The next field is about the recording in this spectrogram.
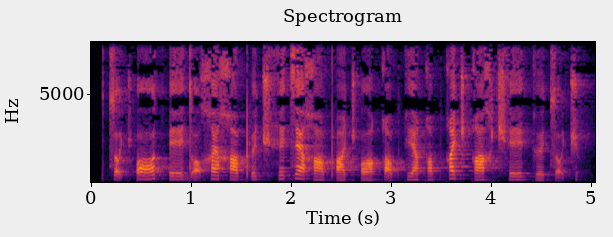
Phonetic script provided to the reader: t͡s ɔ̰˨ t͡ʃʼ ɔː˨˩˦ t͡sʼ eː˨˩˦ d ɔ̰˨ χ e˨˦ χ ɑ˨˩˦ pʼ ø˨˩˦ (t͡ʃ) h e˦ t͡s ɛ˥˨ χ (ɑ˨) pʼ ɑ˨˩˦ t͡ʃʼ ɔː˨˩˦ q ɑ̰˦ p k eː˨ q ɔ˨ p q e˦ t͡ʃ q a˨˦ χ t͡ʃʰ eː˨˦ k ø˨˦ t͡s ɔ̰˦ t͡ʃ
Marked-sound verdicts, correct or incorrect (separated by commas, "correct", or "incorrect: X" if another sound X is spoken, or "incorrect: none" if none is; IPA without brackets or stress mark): correct, correct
